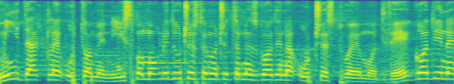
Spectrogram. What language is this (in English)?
Serbian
